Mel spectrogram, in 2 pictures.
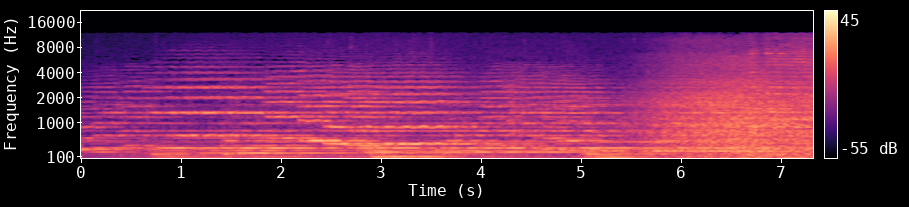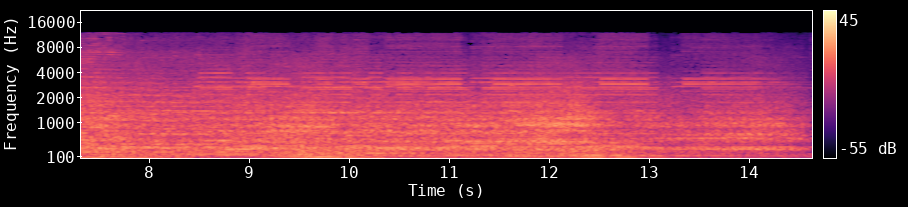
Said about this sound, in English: In Spot the Sig, the team's challenge is to identify the name of a programme simply by hearing its signature tune, okay? So here's the first one.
